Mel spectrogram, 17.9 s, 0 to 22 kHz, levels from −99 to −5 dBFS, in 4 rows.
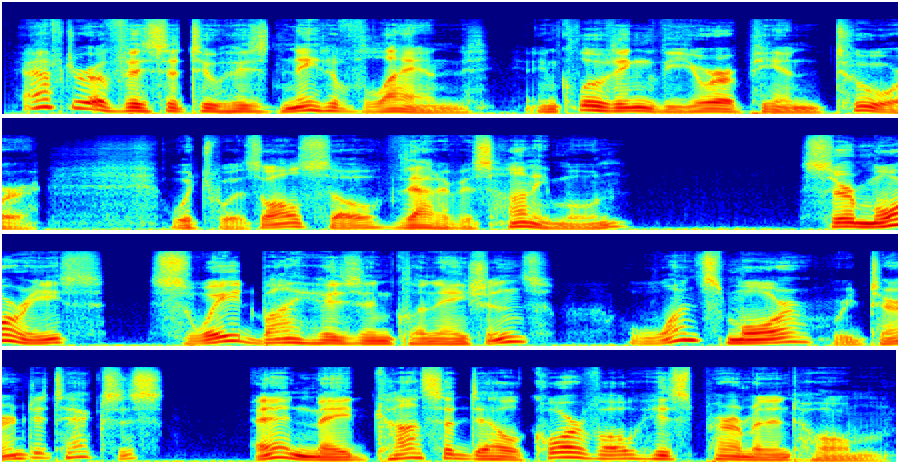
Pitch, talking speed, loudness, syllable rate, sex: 115 Hz, 115 wpm, -20 LUFS, 4.0 syllables/s, male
